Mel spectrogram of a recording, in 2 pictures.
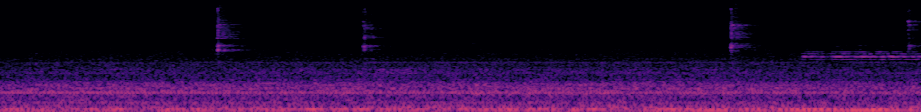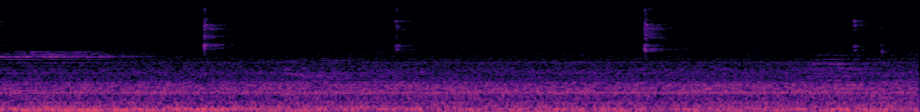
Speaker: So if you're keen enough, you can hear a sound that is produced when I'm trying to turn on or off the relay. So that sound is because of the movement, the mechanical movement inside the relay.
